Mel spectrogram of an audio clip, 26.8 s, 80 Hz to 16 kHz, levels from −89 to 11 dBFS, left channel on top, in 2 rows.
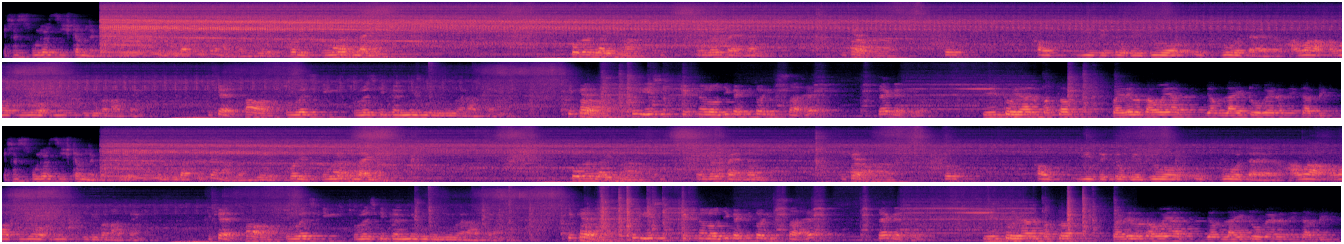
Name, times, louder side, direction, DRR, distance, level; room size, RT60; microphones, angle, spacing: voice 1, 0.0-3.8 6.0-6.3 6.6-6.7 6.9-7.6 8.5-8.7 9.4-9.6 10.3-14.8 15.5-15.7 16.2-18.5 19.0-19.4 19.7-21.6 22.2-22.6, equal, 10° right, 3 dB, 0.6 m, -28 dB
sound 1, 1.0-18.9, left 8 dB, 50° left, 0.4 m, -29 dB
sound 2, 3.1-20.0, equal, 30° right, 3.0 m, -35 dB
voice 2, 3.3-3.8 5.7-6.4 8.5-8.9 15.8-16.1 19.2-19.5 23.2-24.1 24.5-26.7, left 2 dB, 70° left, -3 dB, 1.1 m, -26 dB
Printer, 17.5-24.7, right 5 dB, 60° right, 0.6 m, -37 dB
13.5 x 5.7 x 2.4 m, 0.80 s
head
